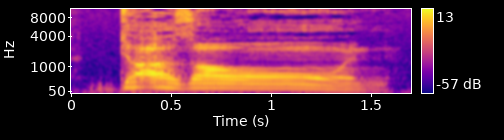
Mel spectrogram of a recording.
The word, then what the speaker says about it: DAZN: DAZN. What does it rhyme with? Calzone.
